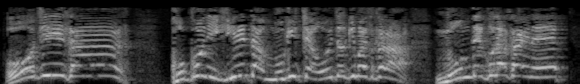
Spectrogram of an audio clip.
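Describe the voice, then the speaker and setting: A man voicing a passerby who shouts louder and louder to a farmer who cannot hear, in a dull lo-fi recording. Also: very high voice, lively intonation, moderate pace, pitched above the performer's own voice. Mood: shouting kindly.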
